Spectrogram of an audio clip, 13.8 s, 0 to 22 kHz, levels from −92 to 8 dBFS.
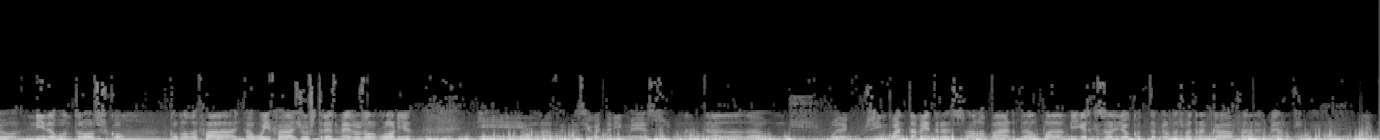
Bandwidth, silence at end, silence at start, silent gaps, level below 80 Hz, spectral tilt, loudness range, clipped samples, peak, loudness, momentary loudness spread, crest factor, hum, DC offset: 9.4 kHz; 0 s; 0 s; none; -16 dBFS; -8 dB/octave; 2 LU; under 0.1%; 0 dBFS; -17 LUFS; 6 LU; 14 dB; none; under 0.1%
